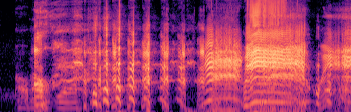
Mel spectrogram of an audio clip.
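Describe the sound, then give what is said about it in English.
Goats scream over and over, a rapid string of short, harsh bleats building into longer, shrill, strained wails, loud with no talking. “or the fact that they were, when he first received them, they were doing that the whole time.”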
